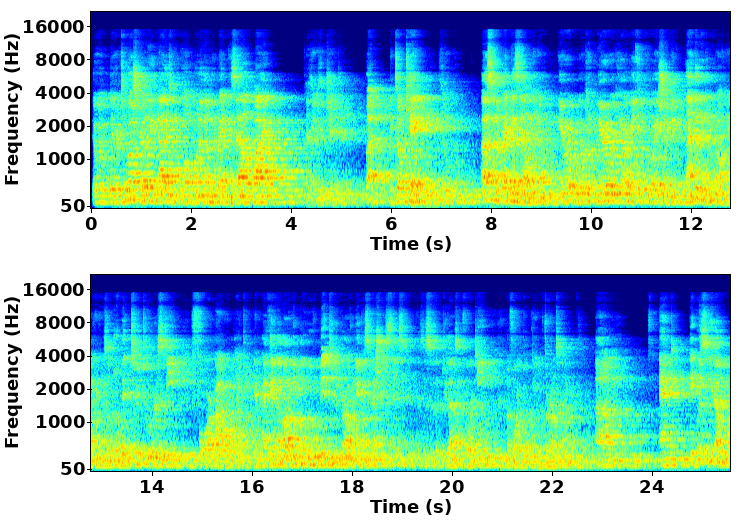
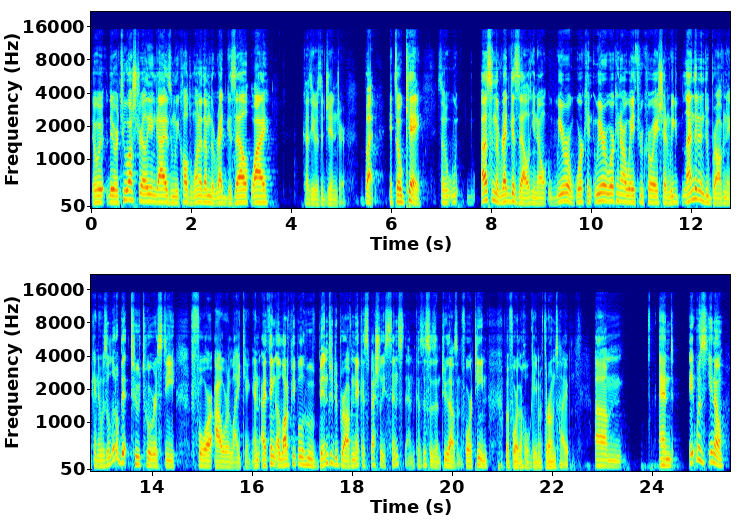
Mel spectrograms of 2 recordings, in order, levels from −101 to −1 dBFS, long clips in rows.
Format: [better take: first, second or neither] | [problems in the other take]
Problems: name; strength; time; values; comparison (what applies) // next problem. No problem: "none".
second | room echo; strong; dies away in 3 s // off-mic speech; far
